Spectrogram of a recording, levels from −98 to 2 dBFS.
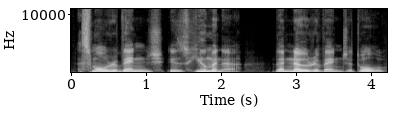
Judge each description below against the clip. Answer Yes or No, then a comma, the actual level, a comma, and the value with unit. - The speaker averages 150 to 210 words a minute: No, average, 140 wpm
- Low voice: Yes, low, 125 Hz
